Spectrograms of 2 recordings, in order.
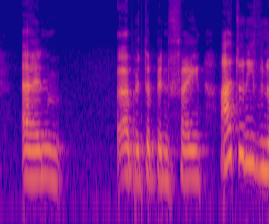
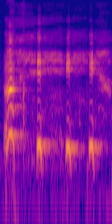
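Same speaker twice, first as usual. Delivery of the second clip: high, loud squeal of giggles; real giggle; 11 semitones higher, 5 dB louder than usual. Real, not acted. Admitting it was terrible, high giggling. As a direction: giggle at your own bad behaviour.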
